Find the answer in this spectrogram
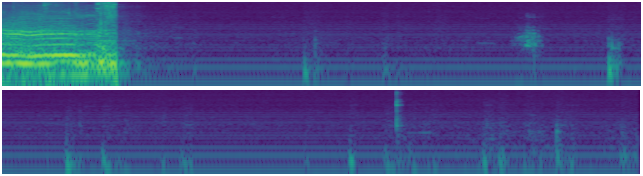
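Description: Singing with music cuts off about half a second in. What remains is a steady low electrical mains hum from the stage sound system, with a few faint clicks and knocks.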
